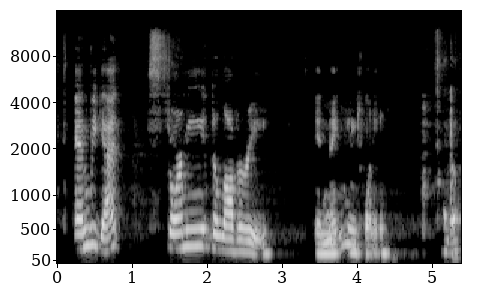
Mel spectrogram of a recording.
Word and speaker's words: Storme: looked it up and I was thinking it was storm but you know on the storm and I thought it was so clever but no that she they pronounce it stormy I was more I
